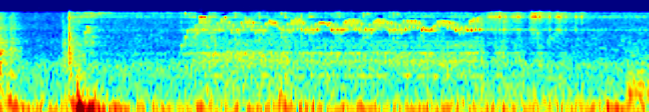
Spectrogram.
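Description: Faint, high chirping song of a small bird, a quick run of repeated notes lasting about two seconds, preceded by two soft clicks in the first half second.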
